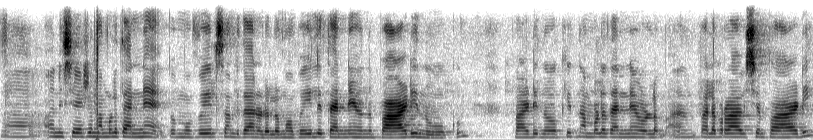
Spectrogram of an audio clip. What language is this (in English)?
Malayalam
